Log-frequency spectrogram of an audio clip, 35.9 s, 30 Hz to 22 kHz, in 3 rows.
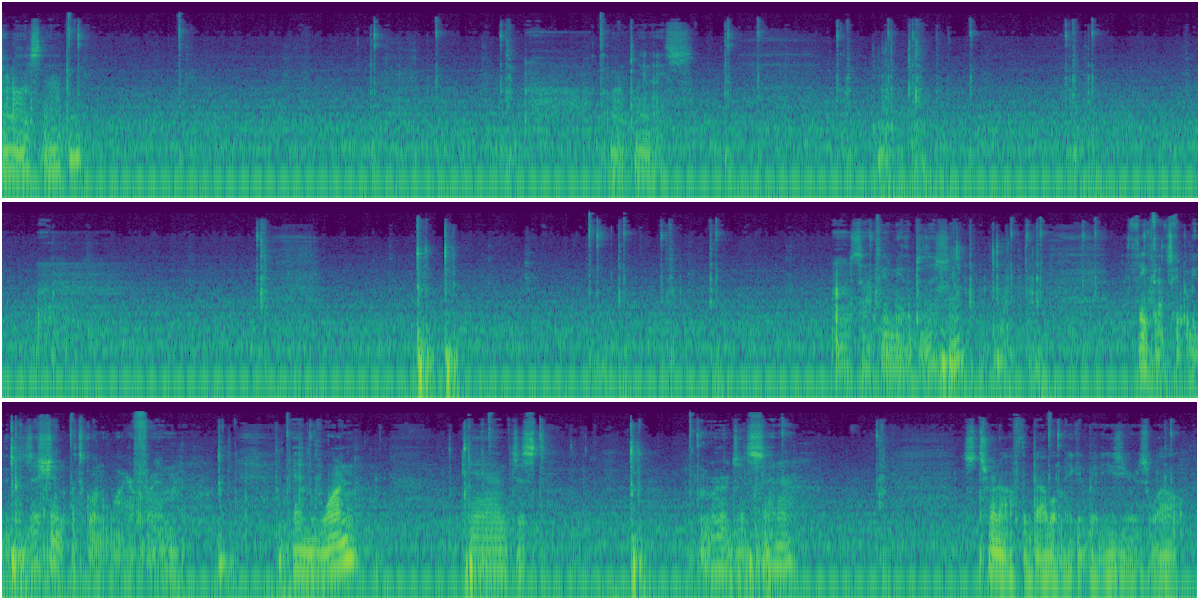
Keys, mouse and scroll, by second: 0.7 click, 1.8 click, 4.3 middle click, 6.0 click, 7.6 middle click, 8.9 shift+middle click, 9.4 scroll up 2, 9.7 middle click, 10.9 middle click, 11.1 shift+middle click, 16.1 g, 18.2 middle click, 18.8-19.1 scroll down 2, 19.1 middle click, 21.4 alt+a, 21.7 scroll down 2, 22.0 shift+middle click, 22.3 middle click, 22.9 middle click, 23.1 shift+middle click, 24.0 z, 25.0 scroll up 2, 26.1 1, 26.8 shift+middle click, 27.6-28.6 scroll up 2, 28.6 b, 30.2 m, 31.5 alt+a, 31.7 middle click, 34.4 click, 35.6 middle click.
